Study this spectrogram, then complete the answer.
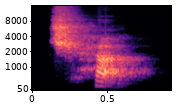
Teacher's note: All you need to know is that the T plus a Y becomes a chuh sound. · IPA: /tʃ/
